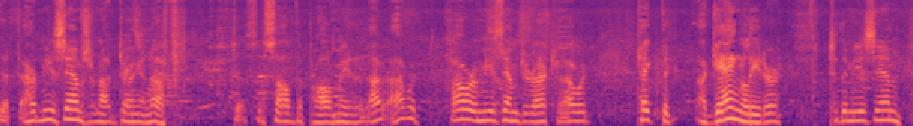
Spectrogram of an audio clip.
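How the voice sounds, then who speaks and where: A man with an American accent talks at a fairly quick pace and a high pitch. His intonation stays fairly even over noticeable background noise. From Texas. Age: 80s+. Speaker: author and art dealer. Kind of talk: radio interview. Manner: halting, with many repetitions.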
